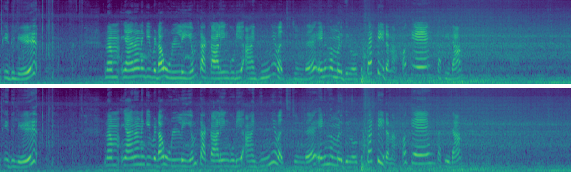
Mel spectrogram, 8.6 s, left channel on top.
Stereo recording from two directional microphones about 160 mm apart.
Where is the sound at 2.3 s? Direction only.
35° right (ahead or behind).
